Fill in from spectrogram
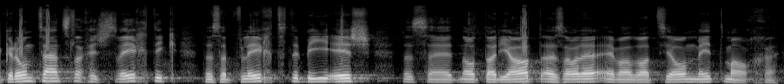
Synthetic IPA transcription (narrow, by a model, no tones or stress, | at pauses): ɡ̥ɾʊntsæt͡sləχɪʃsʋɪχtɪɡ | d̥ɑsəpflɪχtd̥əɾbiːɪʃ | d̥ɑsɛtnɔtɑɾiɑːtəsoəʔɛvɑluɑt͡sjoːnmɪtmɑχə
